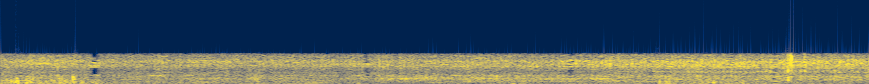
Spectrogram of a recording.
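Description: Steady outdoor background noise with faint voices mixed in.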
